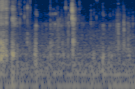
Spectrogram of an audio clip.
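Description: Close-miked eating of thick, creamy truffle pasta noodles. The tail of a slurp comes right at the start, then chewing with wet mouth clicks, the sharpest about a second in.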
